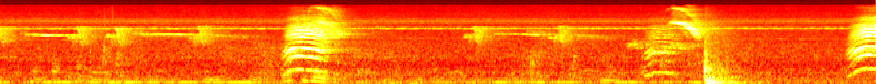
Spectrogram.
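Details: Smooth-coated otters in a river in Borneo, a playful group feeding on fish at dinner time, give three loud rising-and-falling squealing chirps spaced a few seconds apart. Faint thin whistles and a constant high ringing tone sit in the background.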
